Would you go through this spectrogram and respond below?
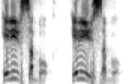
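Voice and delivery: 'He reads a book' run together as 'heereedzabook'; linked together. Shown as a demonstration. Teacher drilling learners, 'He reads a book' connected in one go. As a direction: join 'reads a' into 'readza'. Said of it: "আপনি এইভাবে বলতে থাকবেন".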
